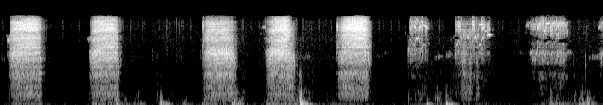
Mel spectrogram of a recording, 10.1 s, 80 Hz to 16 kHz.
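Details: Nest-box owls at 1:48 am on 21 February 2024, an older owlet swallowing a big piece of prey; five strong, breathy hiss bursts in steady series, then fainter, broken rasping hisses and soft knocks.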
